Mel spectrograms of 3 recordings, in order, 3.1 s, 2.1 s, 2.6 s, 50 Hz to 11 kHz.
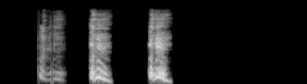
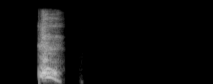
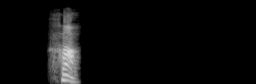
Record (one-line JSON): {"three_cough_length": "3.1 s", "three_cough_amplitude": 28301, "three_cough_signal_mean_std_ratio": 0.3, "cough_length": "2.1 s", "cough_amplitude": 11499, "cough_signal_mean_std_ratio": 0.24, "exhalation_length": "2.6 s", "exhalation_amplitude": 25829, "exhalation_signal_mean_std_ratio": 0.18, "survey_phase": "beta (2021-08-13 to 2022-03-07)", "age": "45-64", "gender": "Female", "wearing_mask": "No", "symptom_cough_any": true, "symptom_runny_or_blocked_nose": true, "symptom_shortness_of_breath": true, "symptom_sore_throat": true, "symptom_abdominal_pain": true, "symptom_fatigue": true, "symptom_headache": true, "smoker_status": "Never smoked", "respiratory_condition_asthma": true, "respiratory_condition_other": false, "recruitment_source": "REACT", "submission_delay": "1 day", "covid_test_result": "Negative", "covid_test_method": "RT-qPCR"}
